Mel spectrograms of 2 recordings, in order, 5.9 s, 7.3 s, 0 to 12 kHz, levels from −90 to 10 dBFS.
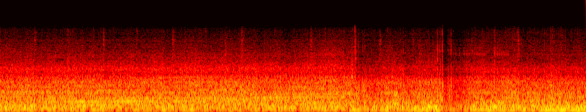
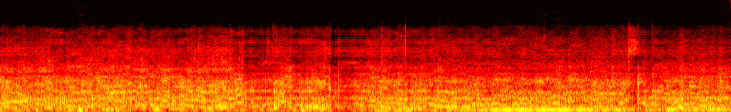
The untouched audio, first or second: first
